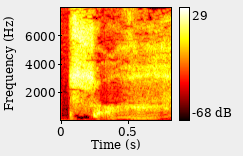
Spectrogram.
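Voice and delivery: word stretched through a high yawn; sleepy, yawning resignation; resigned yawn. A narrator's reading. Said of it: "ásított Maci lemondóan".

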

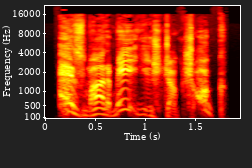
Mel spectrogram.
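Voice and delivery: high-pitched, drawn-out outraged screech; shrill, scandalised protest; indignant screech. A narrator's reading. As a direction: screech it slowly in sheer outrage. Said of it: "rikálcsolta felháborodottan".

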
